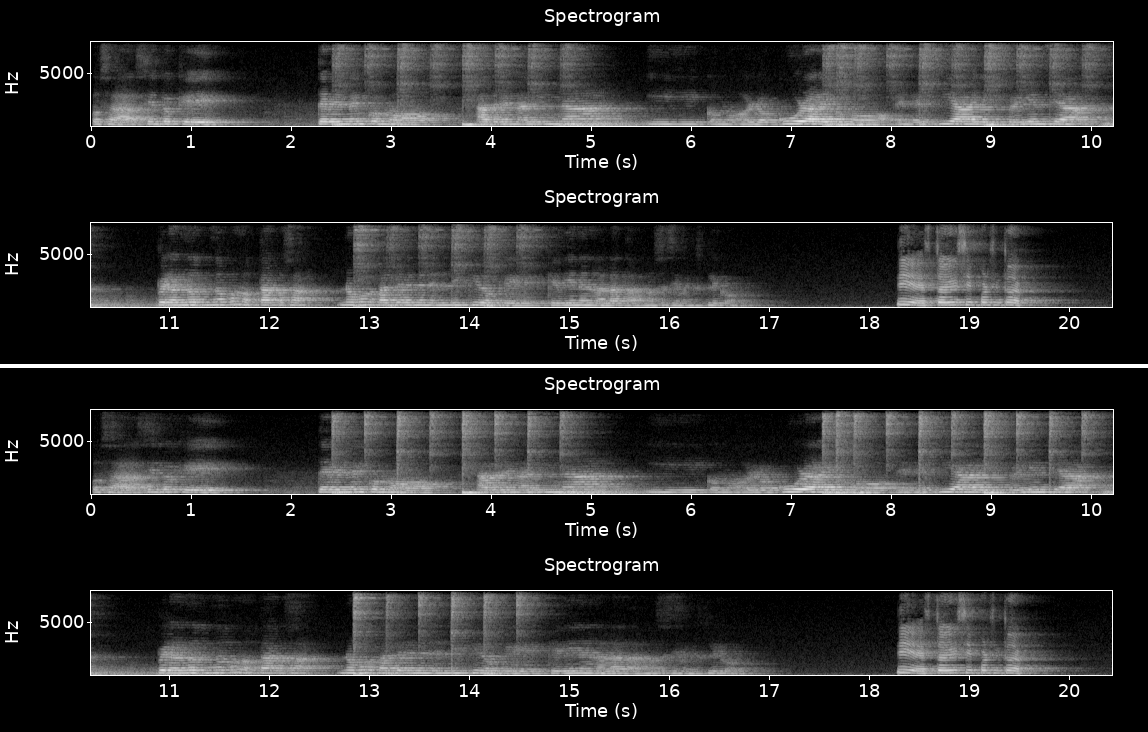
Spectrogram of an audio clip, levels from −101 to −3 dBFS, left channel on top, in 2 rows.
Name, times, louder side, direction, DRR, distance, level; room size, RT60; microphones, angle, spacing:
voice 1, 0.0-1.3 2.3-3.4 3.8-5.1 5.5-10.0 10.9-12.4 12.7-16.7, left 2 dB, 55° left, -4 dB, 2.7 m, -30 dB
Thunder, 1.2-15.2, left 1 dB, 35° left, 2.7 m, -44 dB
sound 1, 2.4-4.8 7.3-9.7 9.9-10.0 12.8-13.6 13.8-13.9 14.1-14.5, right 2 dB, 85° right, 3.2 m, -33 dB
voice 2, 18.3-19.6, left 1 dB, 5° left, 7 dB, 0.9 m, -30 dB
15.5 x 9.2 x 8.2 m, 1.1 s
head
